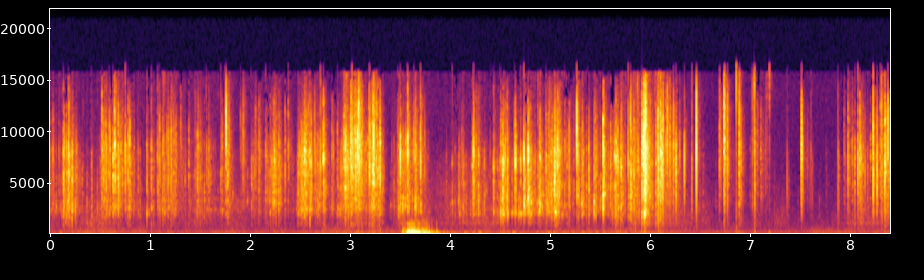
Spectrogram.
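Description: A multicolor pearlescent plastic Mardi Gras bead necklace with hollow round beads is piled in a palm and rubbed with long nails, then lifted and dangled. The result is a quiet, bright, dense clicking and rattling of the plastic beads against each other. A brief lower, fuller rustle comes in partway through.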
